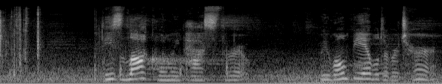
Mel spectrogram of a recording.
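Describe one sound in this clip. A young woman speaks softly up close.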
